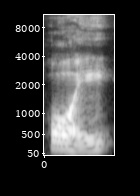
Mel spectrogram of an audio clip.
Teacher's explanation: the sound oi in boy and toy is a combination of the sounds o and E spoken very quickly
